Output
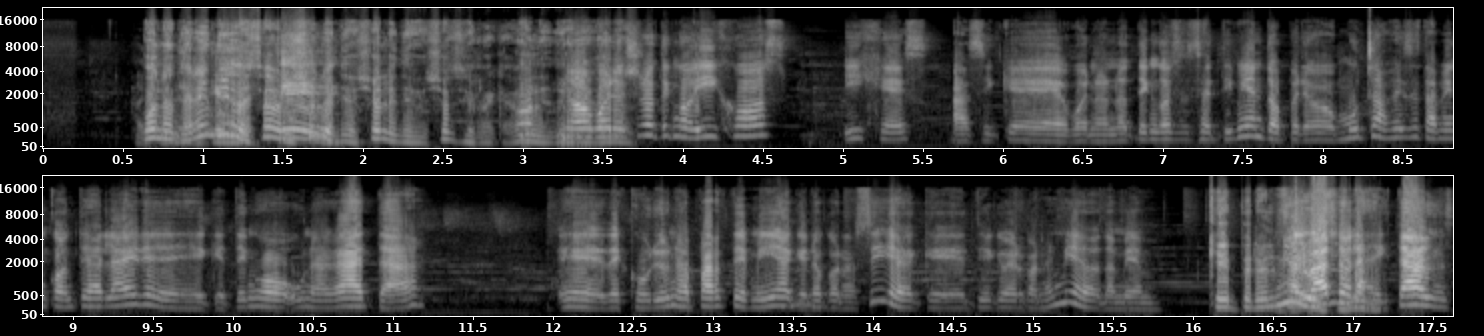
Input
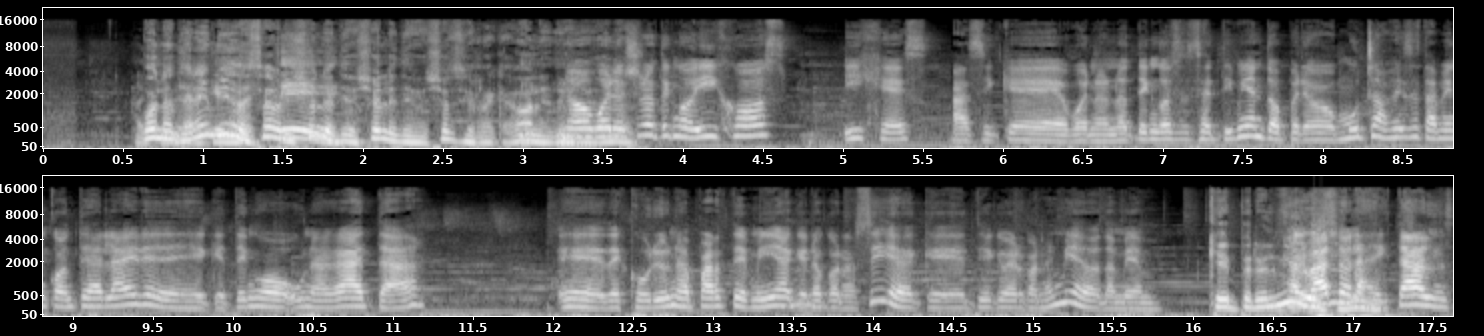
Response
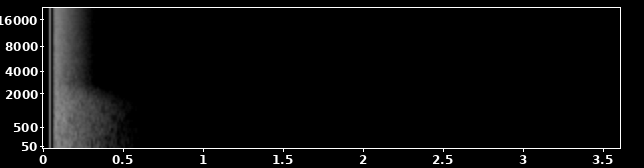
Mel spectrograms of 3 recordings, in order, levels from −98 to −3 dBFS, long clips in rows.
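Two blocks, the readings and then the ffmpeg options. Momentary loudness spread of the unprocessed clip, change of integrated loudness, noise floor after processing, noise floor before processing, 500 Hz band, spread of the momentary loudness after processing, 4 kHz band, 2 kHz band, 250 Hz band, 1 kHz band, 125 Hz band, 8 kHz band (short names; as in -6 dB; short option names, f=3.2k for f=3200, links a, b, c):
13 LU, -15.5 dB, -70 dBFS, -44 dBFS, -26.0 dB, 17 LU, -8.0 dB, -13.0 dB, -31.5 dB, -19.5 dB, -37.0 dB, -1.5 dB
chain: -af "aeval=exprs='0.841*(cos(1*acos(clip(val(0)/0.841,-1,1)))-cos(1*PI/2))+0.0668*(cos(7*acos(clip(val(0)/0.841,-1,1)))-cos(7*PI/2))':c=same,aderivative,volume=-1dB"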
